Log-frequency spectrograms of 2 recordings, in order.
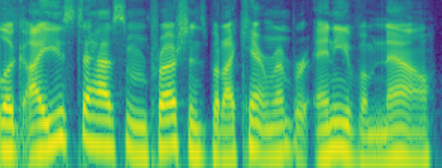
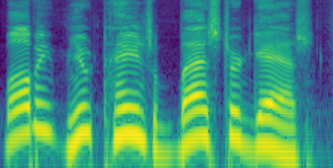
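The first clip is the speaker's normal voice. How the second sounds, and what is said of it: Imitates a cartoon character's voice. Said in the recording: “I might be able to do Hank Hill.”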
